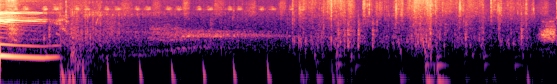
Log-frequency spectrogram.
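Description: Footsteps tread steadily over soft forest ground.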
